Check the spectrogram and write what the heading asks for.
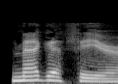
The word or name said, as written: megathere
